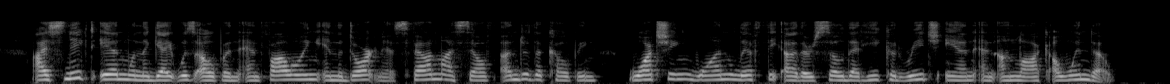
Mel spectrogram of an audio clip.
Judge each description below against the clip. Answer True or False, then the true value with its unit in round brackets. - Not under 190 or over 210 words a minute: False (170 wpm)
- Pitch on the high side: True (205 Hz)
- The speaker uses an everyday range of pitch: True (3.0 semitones)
